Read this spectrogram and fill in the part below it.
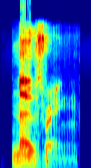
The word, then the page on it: nosering: British English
